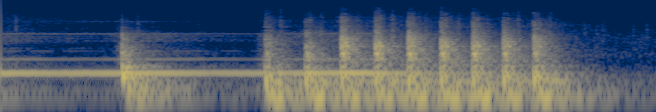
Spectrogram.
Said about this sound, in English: What's that sound? Somebody's coming up the stairs. Listen.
